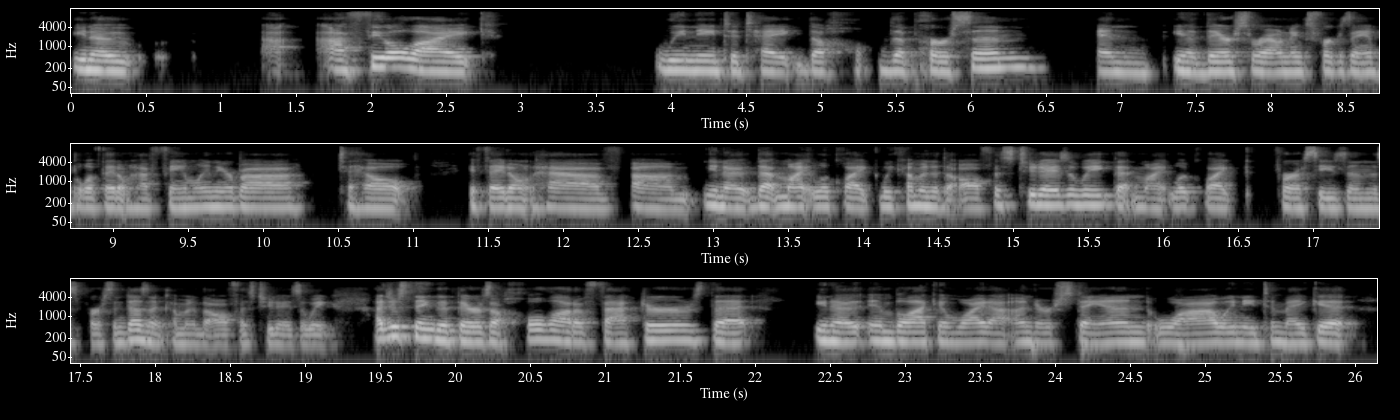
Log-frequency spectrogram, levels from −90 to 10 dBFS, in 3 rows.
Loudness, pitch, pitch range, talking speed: -23 LUFS, 160 Hz, 150-175 Hz, 210 wpm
